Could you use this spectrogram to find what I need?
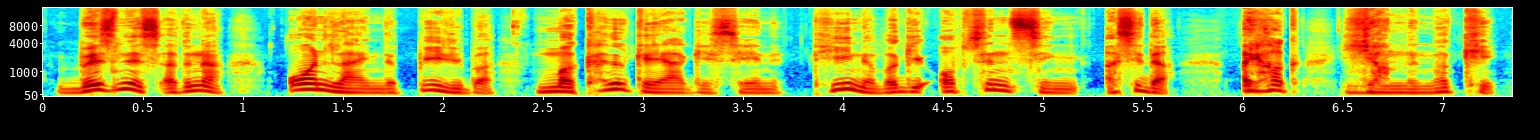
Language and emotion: Manipuri, surprised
